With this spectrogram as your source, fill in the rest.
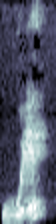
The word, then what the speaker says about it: Wei: name of that company weight is exactly the way to say it it's sort of like saying yeah it's a different way of saying yes and it is it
